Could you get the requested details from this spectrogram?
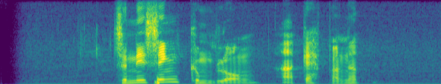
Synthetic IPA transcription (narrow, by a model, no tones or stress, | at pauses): d̥ʒ̥ə̤nisɪŋɡ̥ə̤mblɔŋ | a̰kɛhb̥ä̤ŋət̪̚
